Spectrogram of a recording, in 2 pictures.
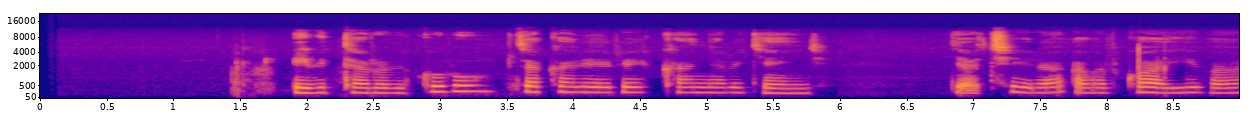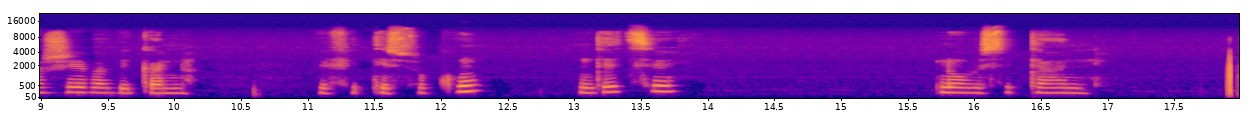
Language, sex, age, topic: Kinyarwanda, female, 18-24, government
